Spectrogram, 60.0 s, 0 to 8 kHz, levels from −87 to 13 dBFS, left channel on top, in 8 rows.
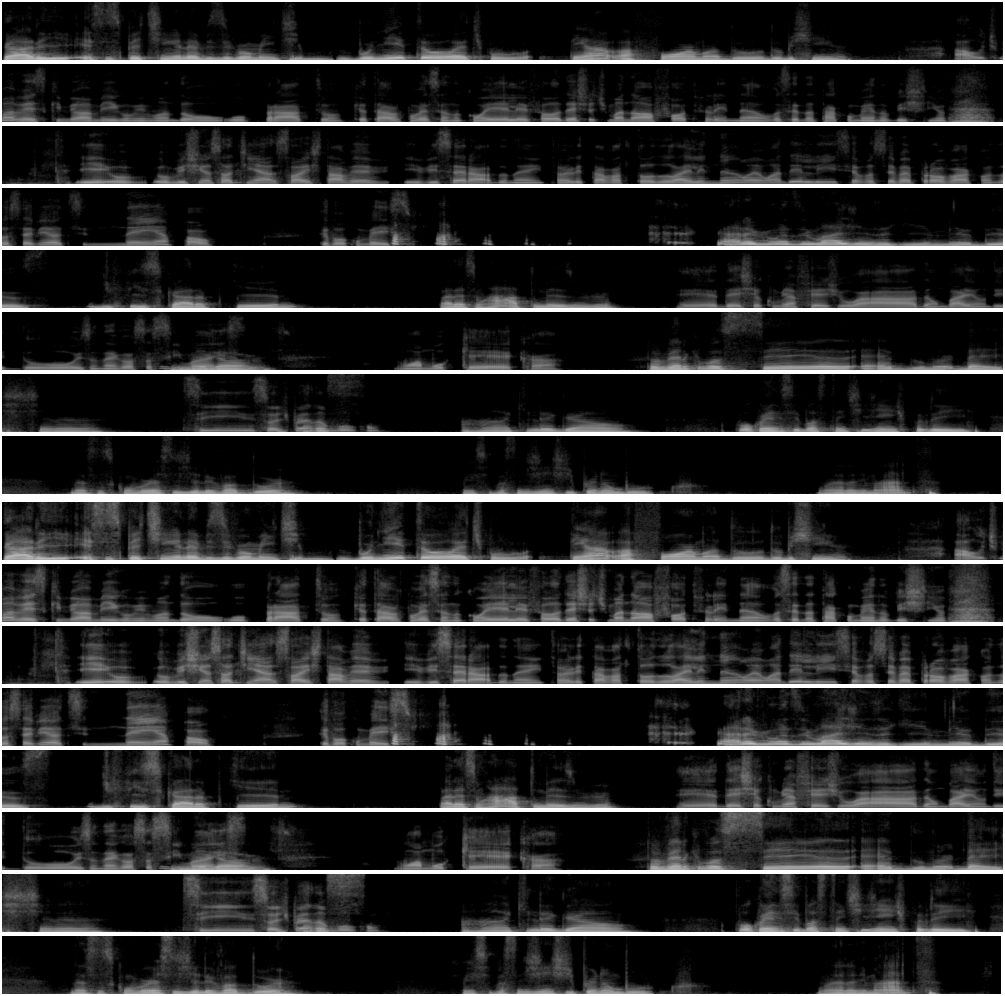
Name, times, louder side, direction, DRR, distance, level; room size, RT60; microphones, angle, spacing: voice 1, 0.0-4.0 4.3-6.3 14.6-14.9 25.4-25.9 27.4-30.2 30.7-32.2 33.3-34.6 38.7-39.5 42.4-45.8 47.4-47.5 48.5-49.8 50.6-52.3 53.1-54.8 56.0-57.7 58.7-59.6, right 2 dB, 55° right, 1.5 m, -23 dB
voice 2, 6.9-14.9 15.3-24.1 24.9-25.5 35.1-39.3 40.5-41.7 46.4-47.9, right 3 dB, 85° right, 4.9 m, -35 dB
head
